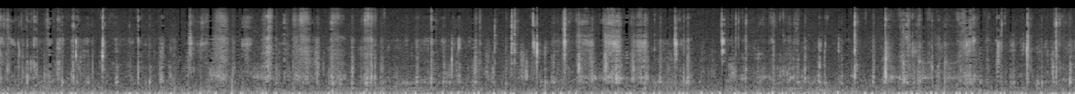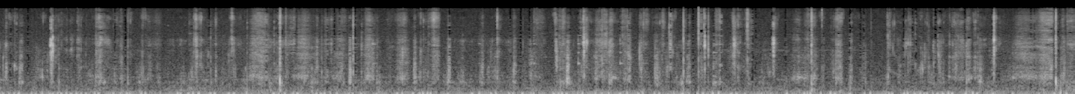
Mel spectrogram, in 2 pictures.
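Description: Close-miked eating: chewing and crunching bites with wet mouth sounds, and chopsticks clicking and scraping against a ceramic bowl as food is shovelled in.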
